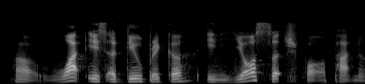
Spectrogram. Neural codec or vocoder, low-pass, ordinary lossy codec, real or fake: none; 7.2 kHz; none; real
